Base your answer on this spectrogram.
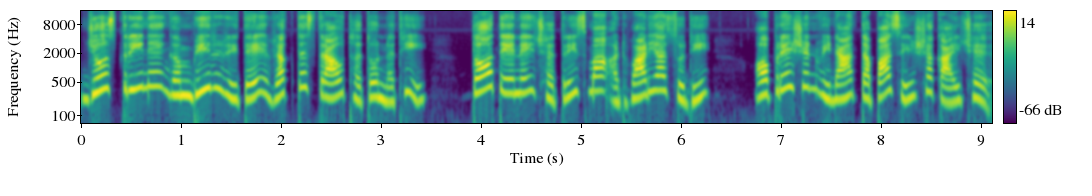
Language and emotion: Gujarati, neutral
